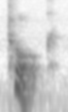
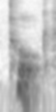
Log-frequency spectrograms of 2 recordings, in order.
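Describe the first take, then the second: No difference in how they are said.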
